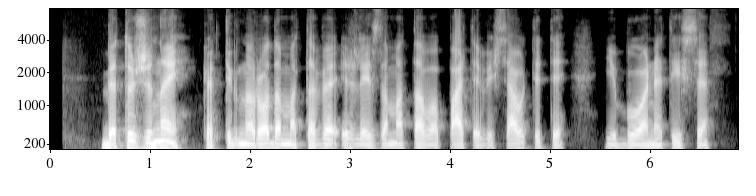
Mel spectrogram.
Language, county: Lithuanian, Kaunas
